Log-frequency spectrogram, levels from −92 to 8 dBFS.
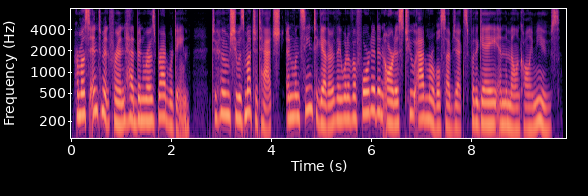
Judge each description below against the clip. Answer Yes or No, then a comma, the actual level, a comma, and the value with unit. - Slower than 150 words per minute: No, fast, 205 wpm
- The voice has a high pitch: Yes, high, 205 Hz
